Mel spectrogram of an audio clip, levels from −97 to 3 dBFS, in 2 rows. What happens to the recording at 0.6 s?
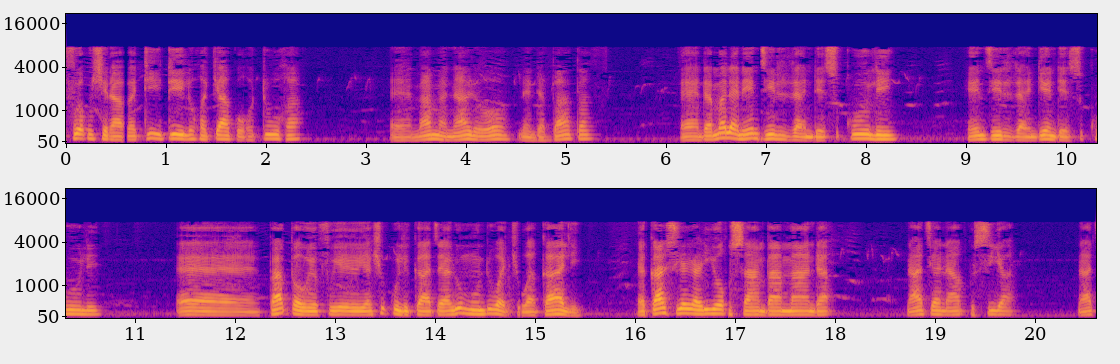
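At 0.56 to 0.63 s there is AAC frame loss with muting. About 60 ms of audio is missing, which fits two lost frames. The decoder zeroes them, so the sound fades out and back in. Throughout, the sound is rough and grainy. This is likely low-delay AAC compression at 32 kbps, whose short frames resolve harmonics poorly.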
